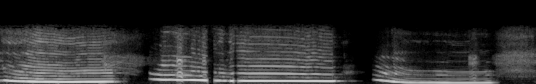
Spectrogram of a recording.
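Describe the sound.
A human voice imitates humpback whale song in three long, drawn-out moaning calls, loud and alone. The third call slides downward in pitch.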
